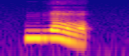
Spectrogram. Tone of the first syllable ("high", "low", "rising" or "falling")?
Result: falling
